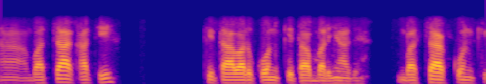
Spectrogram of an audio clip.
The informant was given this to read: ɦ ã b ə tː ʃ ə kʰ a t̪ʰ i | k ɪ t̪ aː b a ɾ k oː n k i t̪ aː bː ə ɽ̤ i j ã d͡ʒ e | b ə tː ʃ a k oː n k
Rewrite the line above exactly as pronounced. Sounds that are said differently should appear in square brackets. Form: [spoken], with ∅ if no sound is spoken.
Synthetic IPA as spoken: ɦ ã b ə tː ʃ [a] kʰ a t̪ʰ i | k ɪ t̪ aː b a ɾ k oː n k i t̪ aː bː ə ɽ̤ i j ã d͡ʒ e | b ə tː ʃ a k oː n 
